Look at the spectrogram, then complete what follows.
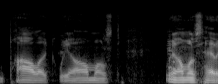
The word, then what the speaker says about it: Pollock: so when he said Sydney poock instead of Sydney Pollock we almost we almost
